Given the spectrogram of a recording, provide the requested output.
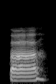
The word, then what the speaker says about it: pho: So I love like pho or pho, whichever Mhm, mhm. pronunciation you want to go with, Yeah.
